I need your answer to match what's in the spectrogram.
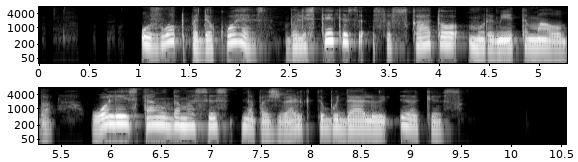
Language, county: Lithuanian, Vilnius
